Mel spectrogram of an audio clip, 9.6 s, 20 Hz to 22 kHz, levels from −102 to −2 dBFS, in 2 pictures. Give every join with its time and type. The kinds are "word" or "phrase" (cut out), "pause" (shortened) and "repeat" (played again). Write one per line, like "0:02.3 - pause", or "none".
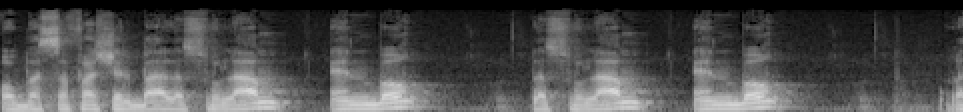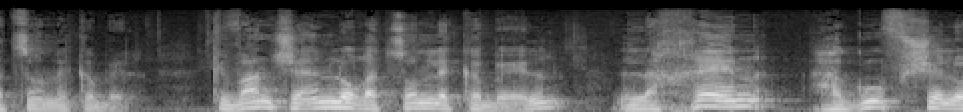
0:02.7 - repeat
0:05.6 - pause
0:07.7 - pause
